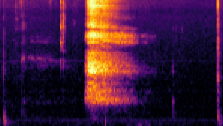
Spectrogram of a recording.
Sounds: Sigh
